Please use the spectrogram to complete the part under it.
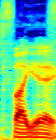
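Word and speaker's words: Fage: Fuck Faget. – You guys should do a fake sponsorship every single time until it comes true. – Oh, that's good. – You know? – It's actually pronounced Faye.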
